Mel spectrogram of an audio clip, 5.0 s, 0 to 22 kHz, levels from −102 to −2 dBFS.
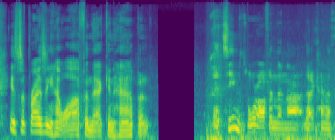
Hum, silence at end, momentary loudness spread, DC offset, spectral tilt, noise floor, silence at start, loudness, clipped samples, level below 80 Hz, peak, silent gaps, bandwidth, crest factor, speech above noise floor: none; 0 s; 8 LU; under 0.1%; -5 dB/octave; -88 dBFS; 0 s; -15 LUFS; under 0.1%; -30 dBFS; 0 dBFS; none; 19.5 kHz; 16 dB; 73 dB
